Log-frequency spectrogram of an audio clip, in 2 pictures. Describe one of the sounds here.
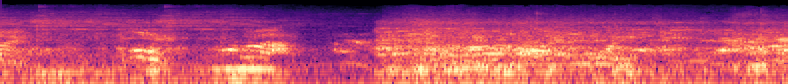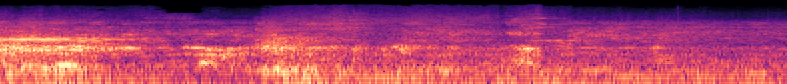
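An electric guitar plays loud, distorted heavy metal riffs.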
